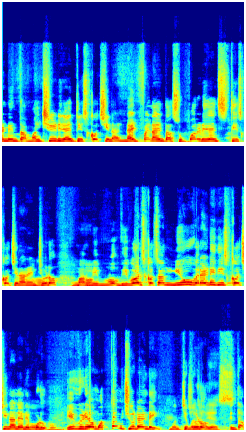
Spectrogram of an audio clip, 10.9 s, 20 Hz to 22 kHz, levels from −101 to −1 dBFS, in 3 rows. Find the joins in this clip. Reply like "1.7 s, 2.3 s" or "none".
none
